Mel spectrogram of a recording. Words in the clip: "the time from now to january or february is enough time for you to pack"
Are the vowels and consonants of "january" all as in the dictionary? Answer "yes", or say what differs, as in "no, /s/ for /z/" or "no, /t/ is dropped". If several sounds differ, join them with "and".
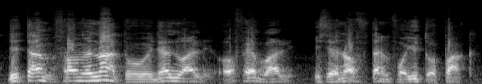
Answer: no, /l/ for /ɹ/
